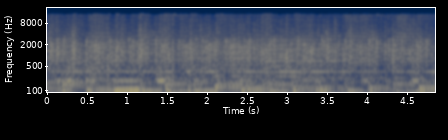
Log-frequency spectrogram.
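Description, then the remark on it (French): Steady, sustained applause from an audience as Mireille Dumas comes to join the show, a dense wash of clapping that stays loud throughout, with low musical tones underneath and no clear speech. “Que je vous demande d'applaudir et qui vient nous rejoindre.”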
